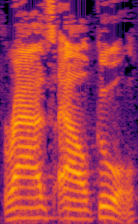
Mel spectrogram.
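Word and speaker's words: Ra's al Ghul: ghoul no it shouldn't because uh the term Raz Al ghoul is actually an Arabic phrase it means uh Demon's head and the term in Arabic is pronounced Raz Al ghoul not re re was just something they did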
